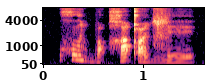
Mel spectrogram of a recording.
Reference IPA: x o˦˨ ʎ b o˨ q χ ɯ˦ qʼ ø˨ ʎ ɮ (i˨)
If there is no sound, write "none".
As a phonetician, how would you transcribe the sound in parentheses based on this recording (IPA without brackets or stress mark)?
e˨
